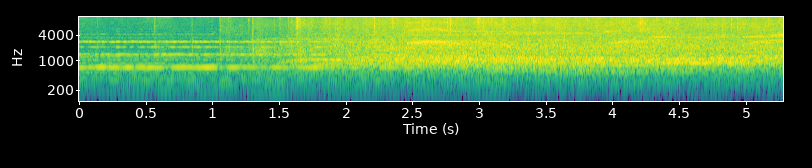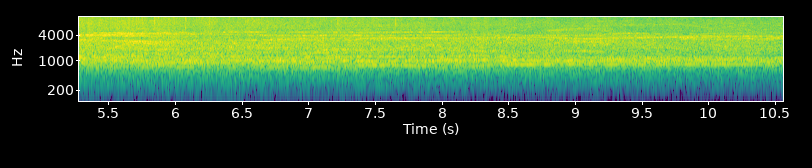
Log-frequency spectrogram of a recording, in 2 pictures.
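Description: A man sings into a microphone.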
